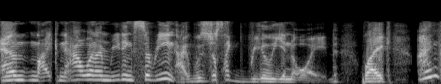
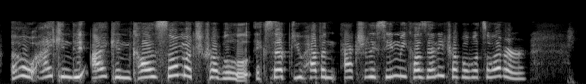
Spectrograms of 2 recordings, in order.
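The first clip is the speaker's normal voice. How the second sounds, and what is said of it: High falsetto mocking voice. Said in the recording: “falsetto”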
